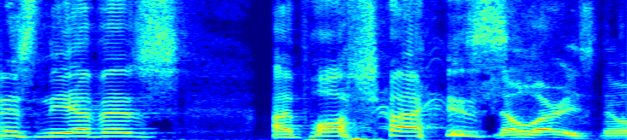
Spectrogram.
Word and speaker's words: Nieves: what I saw a lot of people said Joan leaves and you know what the problem pronunciation is Nieves I apologize no worries no worries but that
